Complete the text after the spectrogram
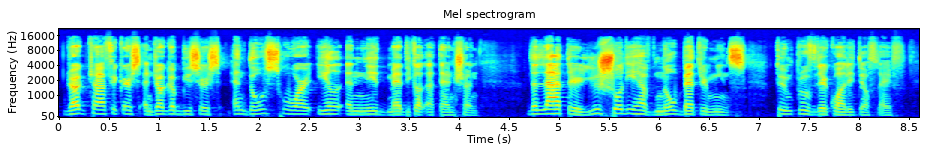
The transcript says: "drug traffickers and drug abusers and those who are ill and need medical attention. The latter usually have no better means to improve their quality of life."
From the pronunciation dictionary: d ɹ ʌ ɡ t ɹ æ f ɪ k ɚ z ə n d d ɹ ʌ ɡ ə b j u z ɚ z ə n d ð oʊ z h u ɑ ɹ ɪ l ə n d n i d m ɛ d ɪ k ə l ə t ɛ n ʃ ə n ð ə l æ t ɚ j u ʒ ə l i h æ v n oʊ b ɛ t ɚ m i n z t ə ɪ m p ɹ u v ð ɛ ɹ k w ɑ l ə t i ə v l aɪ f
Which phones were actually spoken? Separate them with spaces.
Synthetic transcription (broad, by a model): d ɹ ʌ ɡ t ɹ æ f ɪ k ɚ s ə n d d ɹ ʌ ɡ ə b j u s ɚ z ə n d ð oʊ s h u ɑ ɹ ɪ l ə n d n i d m ɛ d ɪ k ə l ə t ɛ n ʃ ə n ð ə l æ t ɚ j u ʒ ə l i h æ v n oʊ b ɛ t ɚ m i n s t ə ɪ m p ɹ u v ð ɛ ɹ k w ɑ l ə t i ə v l aɪ f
